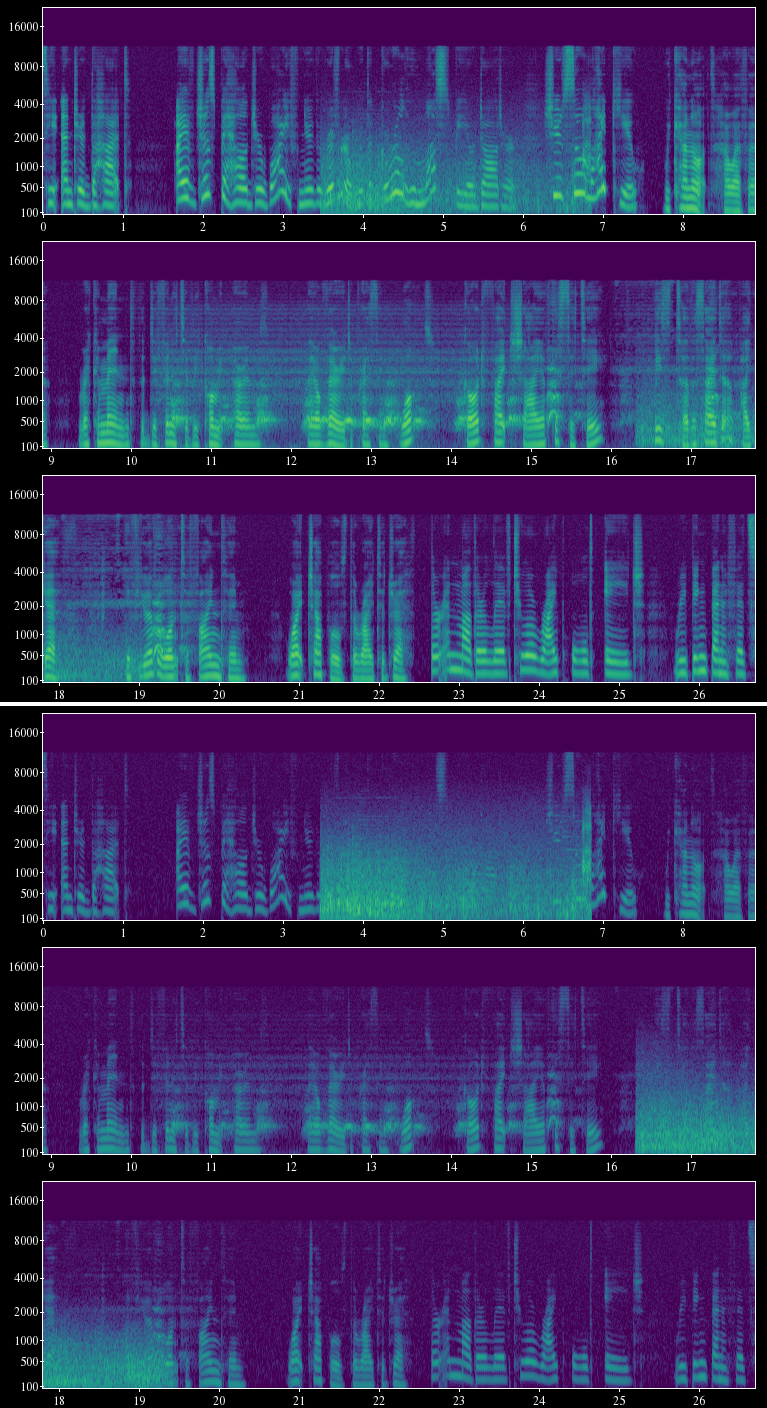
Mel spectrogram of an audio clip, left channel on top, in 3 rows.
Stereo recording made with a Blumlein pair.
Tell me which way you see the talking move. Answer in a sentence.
You can hear the talking stay put.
